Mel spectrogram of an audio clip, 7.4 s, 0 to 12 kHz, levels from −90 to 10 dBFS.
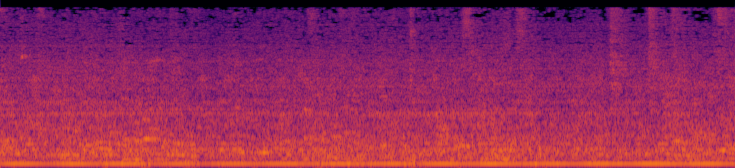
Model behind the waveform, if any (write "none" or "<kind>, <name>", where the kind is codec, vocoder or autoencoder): none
